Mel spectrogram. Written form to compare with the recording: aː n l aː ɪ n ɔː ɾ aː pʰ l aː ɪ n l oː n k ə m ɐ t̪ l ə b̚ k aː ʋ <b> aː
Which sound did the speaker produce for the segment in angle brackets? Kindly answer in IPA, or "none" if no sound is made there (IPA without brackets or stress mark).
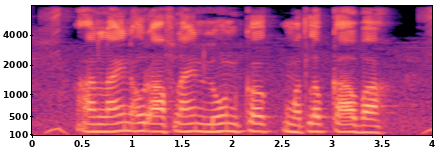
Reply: b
